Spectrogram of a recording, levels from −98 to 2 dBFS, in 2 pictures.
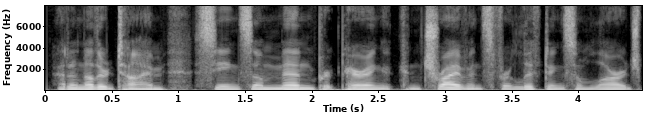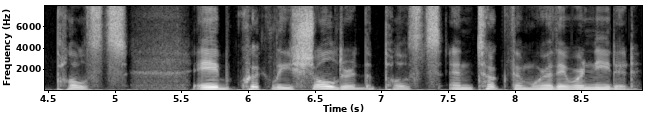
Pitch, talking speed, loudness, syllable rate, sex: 120 Hz, 175 wpm, -19 LUFS, 5.2 syllables/s, male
